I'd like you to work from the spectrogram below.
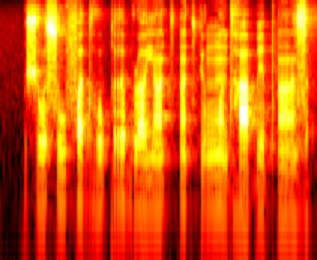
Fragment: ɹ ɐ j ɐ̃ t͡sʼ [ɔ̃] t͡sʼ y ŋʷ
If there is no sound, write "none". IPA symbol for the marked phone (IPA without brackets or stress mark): ə̃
